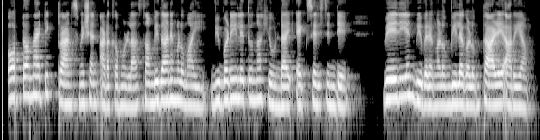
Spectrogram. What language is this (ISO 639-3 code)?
mal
